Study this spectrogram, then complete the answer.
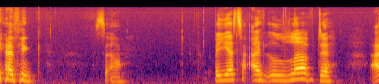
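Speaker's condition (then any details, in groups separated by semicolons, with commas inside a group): Damaged diaphragm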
